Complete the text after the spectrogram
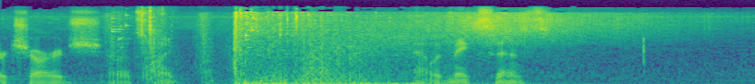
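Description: Footsteps rustle through dry brush.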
